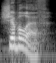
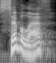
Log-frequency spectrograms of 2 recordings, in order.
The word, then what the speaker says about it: Shibboleth: When he said no, they said to him, "Then say Shibboleth." And when he said Sibboleth, for he could not pronounce it right, they seized him and slaughtered him at the fords of the Jordan.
